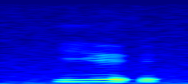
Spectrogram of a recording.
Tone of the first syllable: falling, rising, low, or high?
falling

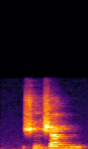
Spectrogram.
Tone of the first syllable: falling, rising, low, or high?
low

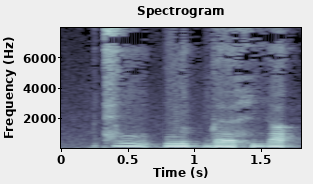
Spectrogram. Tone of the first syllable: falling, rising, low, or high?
falling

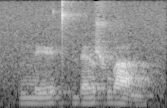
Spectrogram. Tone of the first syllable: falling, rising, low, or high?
rising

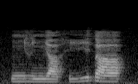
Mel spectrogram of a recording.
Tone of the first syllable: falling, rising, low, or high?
low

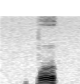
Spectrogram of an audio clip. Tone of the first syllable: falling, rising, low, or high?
rising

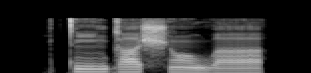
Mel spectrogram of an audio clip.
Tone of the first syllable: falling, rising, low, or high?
high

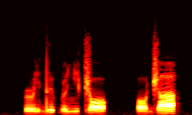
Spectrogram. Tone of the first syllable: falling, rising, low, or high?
low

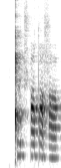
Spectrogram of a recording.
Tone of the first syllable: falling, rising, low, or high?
high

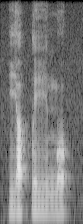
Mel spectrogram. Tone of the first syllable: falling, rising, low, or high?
rising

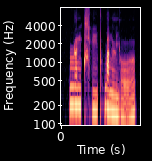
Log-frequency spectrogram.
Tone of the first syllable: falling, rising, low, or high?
high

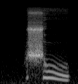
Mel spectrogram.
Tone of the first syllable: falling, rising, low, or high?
falling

